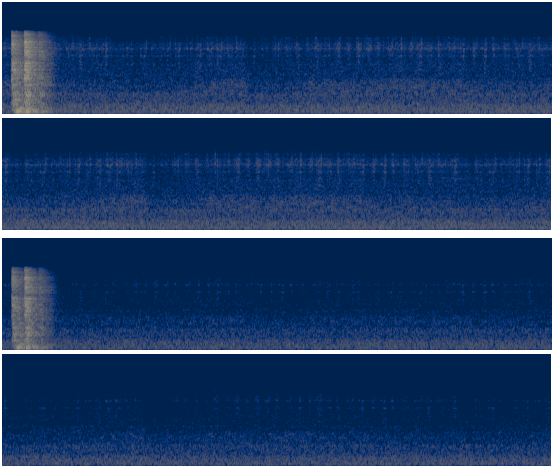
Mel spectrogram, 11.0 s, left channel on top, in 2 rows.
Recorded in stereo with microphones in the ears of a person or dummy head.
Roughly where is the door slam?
Left.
